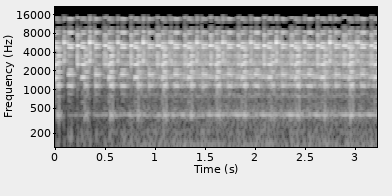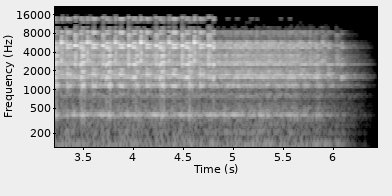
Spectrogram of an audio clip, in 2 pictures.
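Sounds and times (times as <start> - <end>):
computer danger warning stinger: 0.0 - 4.8.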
